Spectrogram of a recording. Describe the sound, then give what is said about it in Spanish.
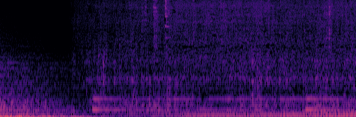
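Fried eggs sizzle steadily in a frying pan, cooked for breakfast in a caravan, a continuous crackling hiss with faint pops, over a low steady hum. No one speaks. “Stephen y su esposa desayunan huevos fritos y café en la caravana.”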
